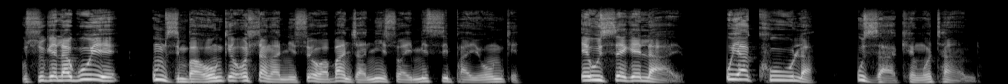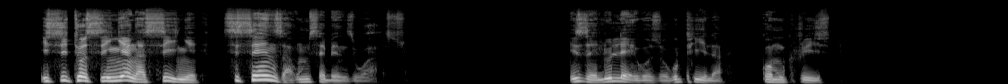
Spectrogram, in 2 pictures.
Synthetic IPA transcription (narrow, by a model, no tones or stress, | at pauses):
ɣusuɣɛlaɣujɛ | um̩zimbʱawɔŋkʼɛɔɬaŋaniswɛwaβand͡ʒʱaniswaimisipʰajɔŋkʼɛ | ewusɛɣɛlajɔ | ujakʰula | uzakʰɛŋɔtʰaːndʱɔ | isitʰɔsiɲɛŋasiɲɛ | sisɛnd͡zʱaum̩sɛβend͡zʱiwaːsɔ̥ | izelulɛɣɔzoɣupʰila | ɣom̩kʰriːstʼu̥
